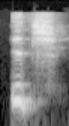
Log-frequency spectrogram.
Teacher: நாக்கோட நடுப்பகுதி அன்னத்தோட நடுப்பகுதியை தொடும்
